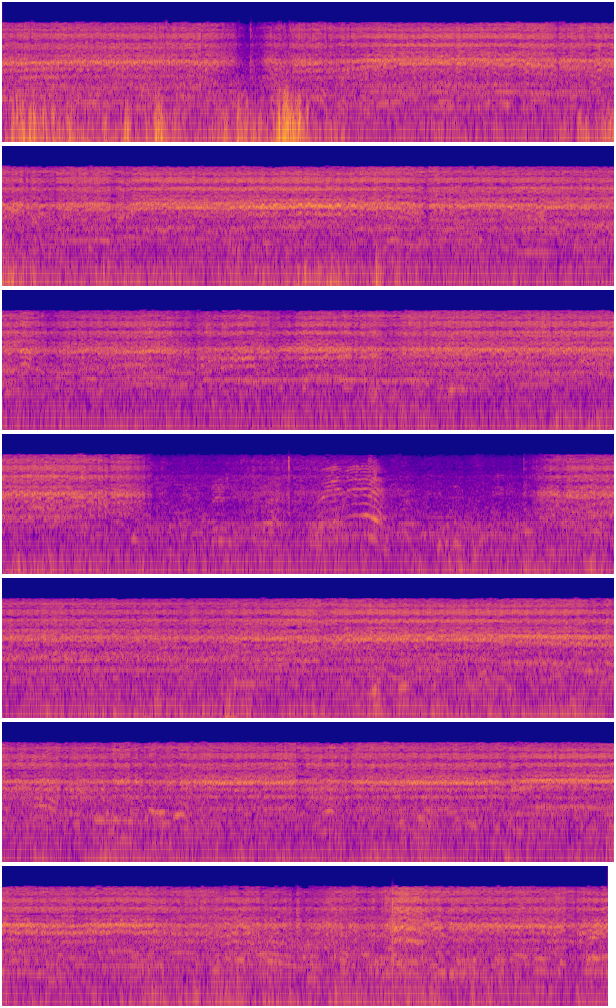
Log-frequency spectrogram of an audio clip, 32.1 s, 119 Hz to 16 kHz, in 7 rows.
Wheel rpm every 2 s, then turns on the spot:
80, 90, 110, 110, 100, 80, 110, 60, 10, 90, 110, 110, 110, 100, 100, 110.
16-18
